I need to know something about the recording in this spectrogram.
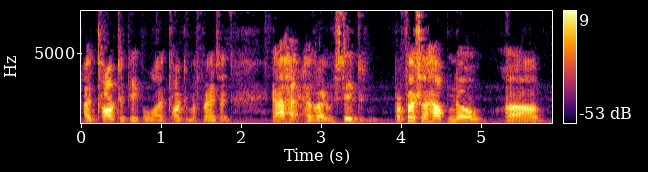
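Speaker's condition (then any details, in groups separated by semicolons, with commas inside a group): No condition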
